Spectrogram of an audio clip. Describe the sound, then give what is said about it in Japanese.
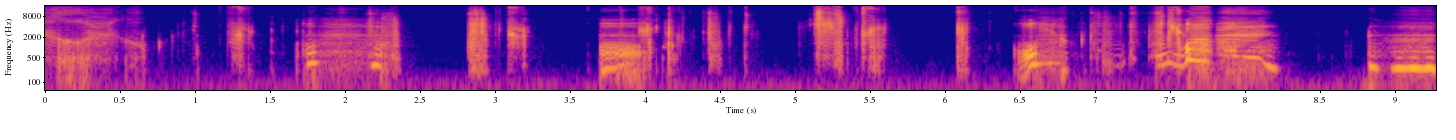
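Wet kissing of lips and tongue: many short smacks, slurps and breathy sounds in irregular bursts separated by brief silences. “今日もとってもおいしいわ、君とのキス。唇を重ねて、いやらしく舌を絡め合って、唾液を混ぜ合わせて、”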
